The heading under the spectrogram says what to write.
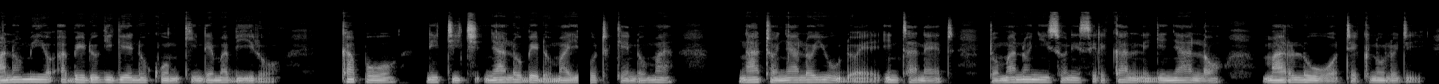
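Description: At 5.78 s the speech cuts out abruptly and the output falls completely silent for about 128 ms, until 5.91 s, when the sound returns. This is a playback stall. The gap lands mid-flow rather than at a natural pause, so it reads as a hiccup in delivery. The likely cause is the player briefly running short of audio data, or its playback thread being held up, so nothing reached the output until it caught up.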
